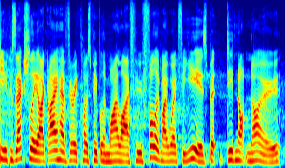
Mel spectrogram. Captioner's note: applause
